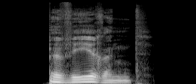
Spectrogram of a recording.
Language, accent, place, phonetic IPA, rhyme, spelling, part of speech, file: German, Germany, Berlin, [bəˈveːʁənt], -eːʁənt, bewehrend, verb, De-bewehrend.ogg
- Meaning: present participle of bewehren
